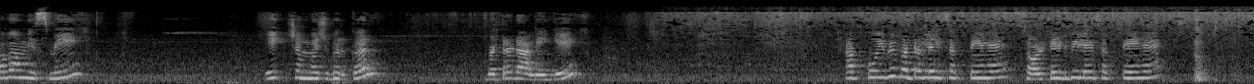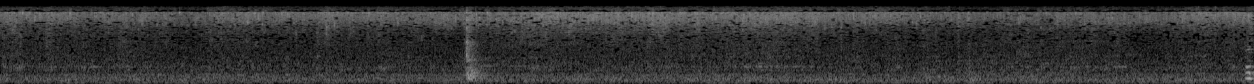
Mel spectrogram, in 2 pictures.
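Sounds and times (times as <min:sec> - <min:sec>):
butter sizzling in pan: 0:06.5 - 0:25.0.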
